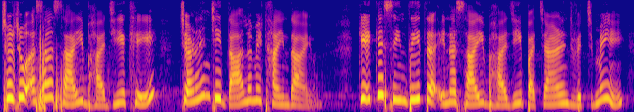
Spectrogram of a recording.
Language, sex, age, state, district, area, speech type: Sindhi, female, 45-60, Delhi, South Delhi, urban, spontaneous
